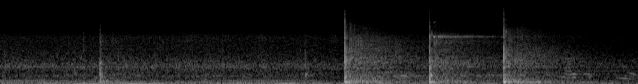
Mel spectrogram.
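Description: A basketball bouncing on a hardwood gym floor, echoing in the hall. There is a light bounce about a second in, then three loud bounces a little under a second apart near the end.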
